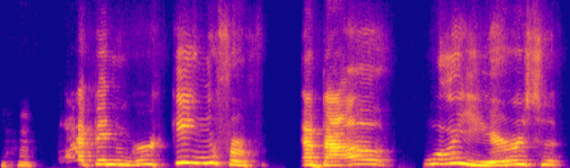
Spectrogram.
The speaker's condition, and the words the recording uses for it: Dysarthria. Like my dysarthria is about relearning how to talk.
